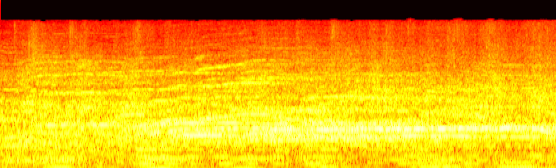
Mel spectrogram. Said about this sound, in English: We're applauding liver damage. It's liver damage you're applauding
